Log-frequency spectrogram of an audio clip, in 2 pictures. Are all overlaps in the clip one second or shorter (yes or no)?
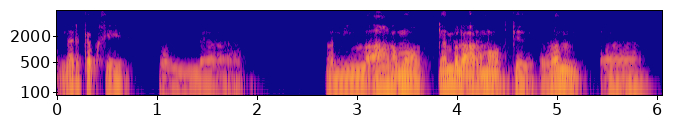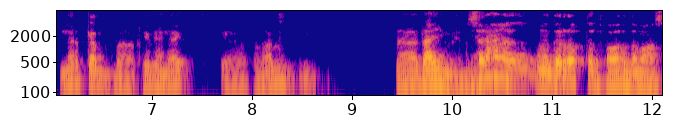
yes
